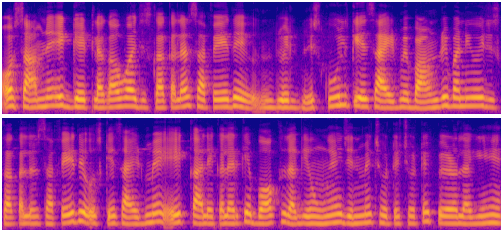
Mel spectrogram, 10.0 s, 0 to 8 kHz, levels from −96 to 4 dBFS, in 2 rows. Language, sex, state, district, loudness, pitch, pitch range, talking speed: Hindi, female, Bihar, Vaishali, -18 LUFS, 195 Hz, 185-220 Hz, 240 wpm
